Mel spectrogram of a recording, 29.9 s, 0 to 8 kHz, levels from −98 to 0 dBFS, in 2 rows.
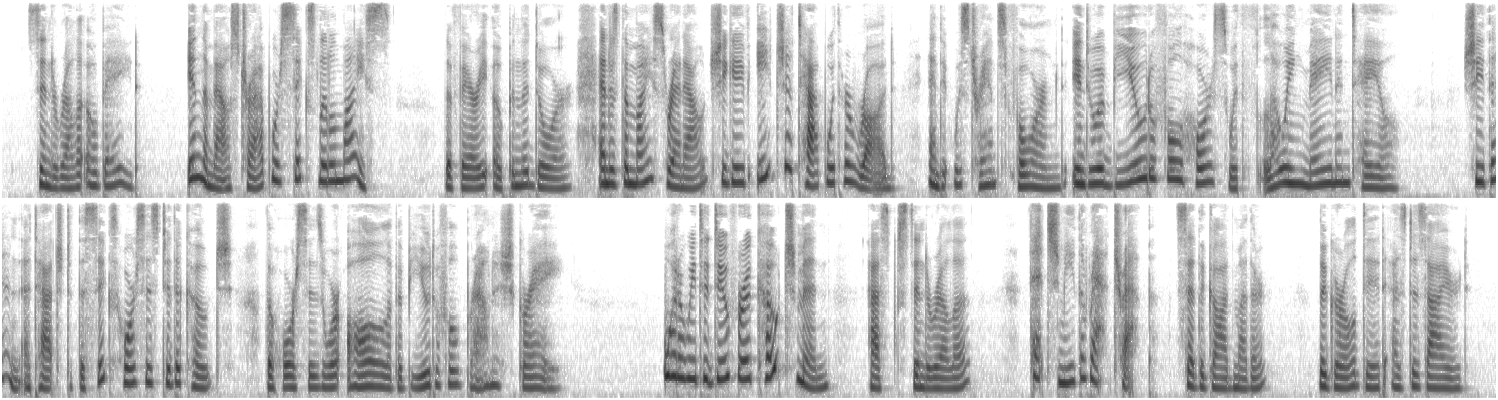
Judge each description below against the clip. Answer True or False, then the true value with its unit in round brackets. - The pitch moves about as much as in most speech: False (6.5 semitones)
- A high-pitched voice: True (195 Hz)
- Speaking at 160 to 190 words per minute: True (175 wpm)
